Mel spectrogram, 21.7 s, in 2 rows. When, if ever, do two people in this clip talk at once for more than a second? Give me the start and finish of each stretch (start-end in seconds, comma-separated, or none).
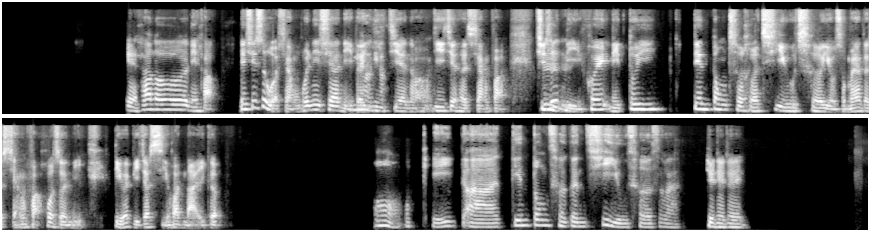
none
